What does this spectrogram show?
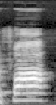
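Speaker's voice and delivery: फादर said loud with a long aa; word demo. Shown as a demonstration. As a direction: model फादर for the class. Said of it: "क्या लिखा मैंने यहां पर". (फादर ज़ोर से, लंबा आ)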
